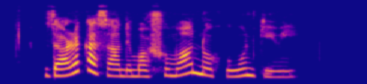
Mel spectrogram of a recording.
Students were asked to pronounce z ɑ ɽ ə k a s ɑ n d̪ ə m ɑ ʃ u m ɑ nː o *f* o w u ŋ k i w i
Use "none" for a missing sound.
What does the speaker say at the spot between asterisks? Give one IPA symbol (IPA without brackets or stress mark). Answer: x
